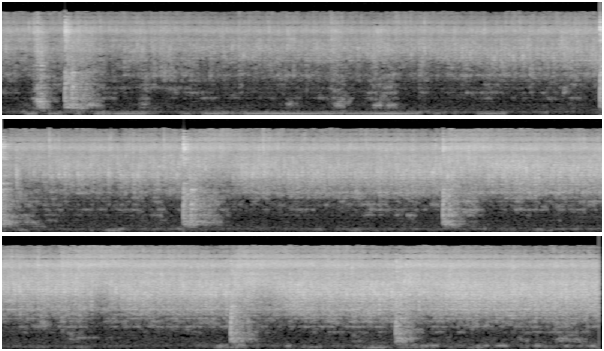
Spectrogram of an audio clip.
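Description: Large chunks of cauliflower fry in hot oil with a loud, continuous sizzle and bubbling, broken by occasional sharp pops and clinks.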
